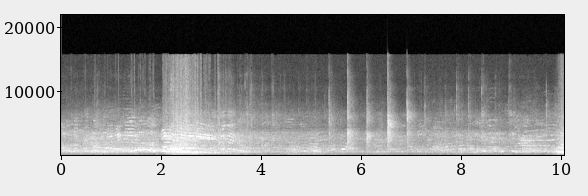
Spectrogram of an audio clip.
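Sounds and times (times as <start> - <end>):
voices shouting: 0.0 - 5.4, 7.5 - 10.0
outdoor stadium background: 0.0 - 10.0.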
